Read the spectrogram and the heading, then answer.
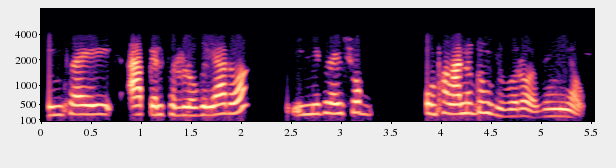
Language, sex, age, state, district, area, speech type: Bodo, female, 60+, Assam, Baksa, urban, conversation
